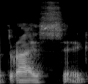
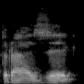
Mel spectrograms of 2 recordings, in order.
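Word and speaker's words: dreißig: that that's an exception you also have to memorize the try sick not throw zig 80 is toxic noid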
